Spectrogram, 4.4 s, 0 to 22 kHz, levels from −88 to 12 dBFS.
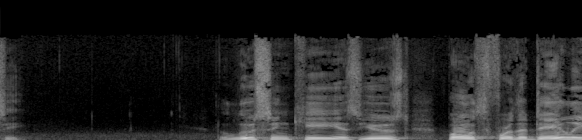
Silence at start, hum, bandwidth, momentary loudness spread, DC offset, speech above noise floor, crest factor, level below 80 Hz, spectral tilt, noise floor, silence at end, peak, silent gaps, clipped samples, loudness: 0 s; none; 17 kHz; 10 LU; under 0.1%; 42 dB; 16 dB; -72 dBFS; -5.5 dB/octave; -61 dBFS; 0 s; -6 dBFS; none; under 0.1%; -20 LUFS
